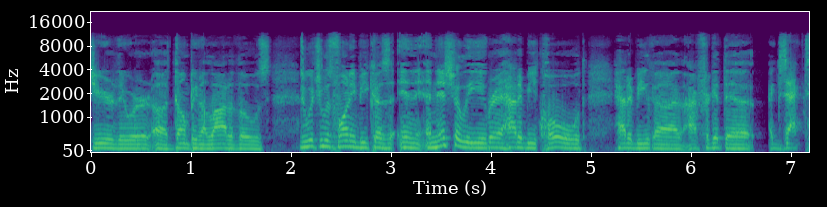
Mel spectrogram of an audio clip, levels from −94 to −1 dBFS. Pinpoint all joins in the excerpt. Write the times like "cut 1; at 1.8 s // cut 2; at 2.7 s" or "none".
cut 1; at 2.1 s // cut 2; at 2.4 s // cut 3; at 3.0 s // cut 4; at 4.0 s // cut 5; at 4.4 s // cut 6; at 5.6 s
